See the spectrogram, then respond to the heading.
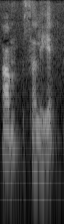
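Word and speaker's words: Amsale: Manche sagen auch Am Saleh, aber ich glaube, die korrekte Aussprache ist laut Wikipedia Am Saleh.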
